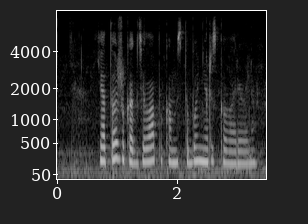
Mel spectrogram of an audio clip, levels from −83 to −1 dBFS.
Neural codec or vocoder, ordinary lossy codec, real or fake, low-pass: none; none; real; 7.2 kHz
